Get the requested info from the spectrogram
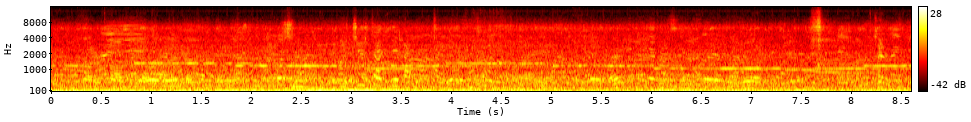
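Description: Crowd of demonstrators talking among themselves, an indistinct babble of voices over a steady low rumble, with a faint steady high tone running through it.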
